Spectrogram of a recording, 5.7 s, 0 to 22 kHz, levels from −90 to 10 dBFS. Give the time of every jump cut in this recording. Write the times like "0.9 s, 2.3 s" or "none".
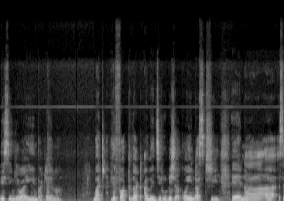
none

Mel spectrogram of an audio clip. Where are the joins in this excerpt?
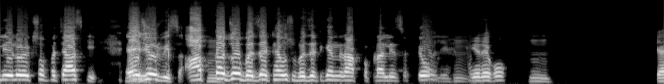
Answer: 4.5 s

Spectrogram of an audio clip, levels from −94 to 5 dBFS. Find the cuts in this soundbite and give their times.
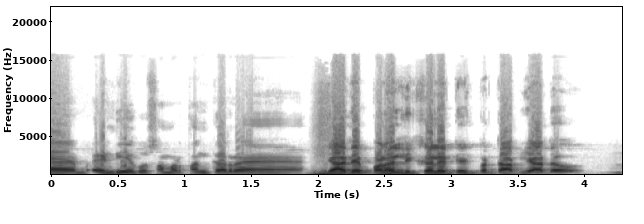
1.9 s

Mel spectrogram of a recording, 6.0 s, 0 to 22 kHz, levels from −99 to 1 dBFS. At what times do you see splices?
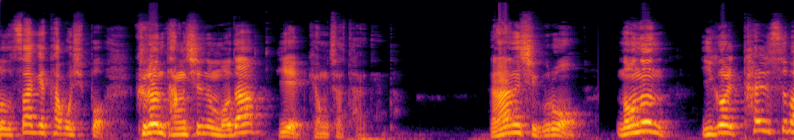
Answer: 4.5 s

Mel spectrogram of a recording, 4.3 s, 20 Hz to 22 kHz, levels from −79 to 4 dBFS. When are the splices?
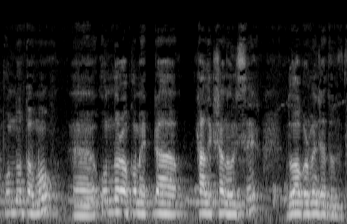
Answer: none

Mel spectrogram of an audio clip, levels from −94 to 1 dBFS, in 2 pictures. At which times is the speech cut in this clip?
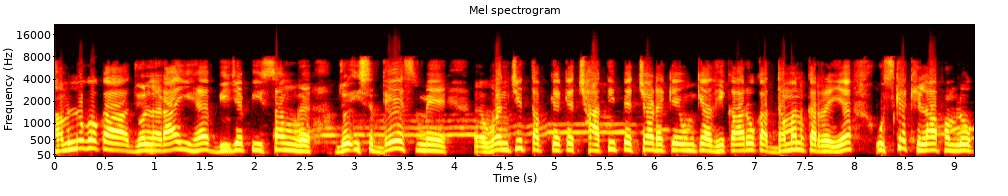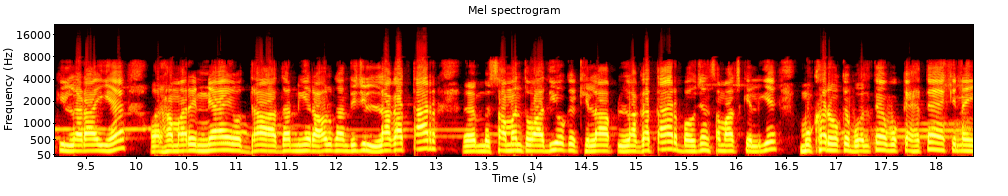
none

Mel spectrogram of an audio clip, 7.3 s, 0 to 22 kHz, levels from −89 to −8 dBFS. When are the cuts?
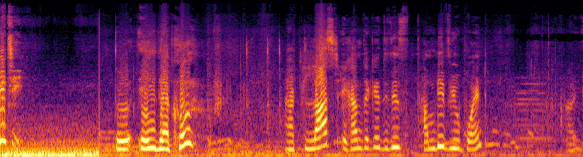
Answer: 1.2 s

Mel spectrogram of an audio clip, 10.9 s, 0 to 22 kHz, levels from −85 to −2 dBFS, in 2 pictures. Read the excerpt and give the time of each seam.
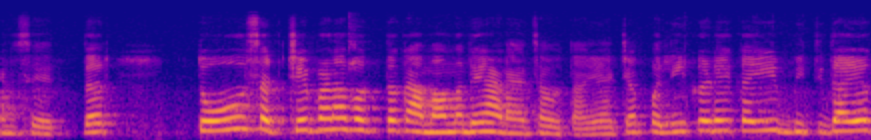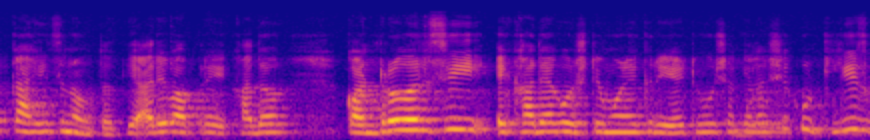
none

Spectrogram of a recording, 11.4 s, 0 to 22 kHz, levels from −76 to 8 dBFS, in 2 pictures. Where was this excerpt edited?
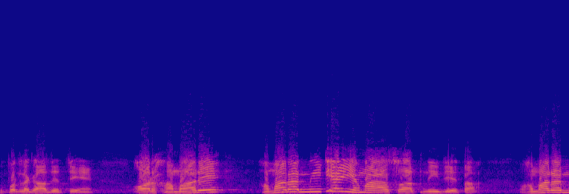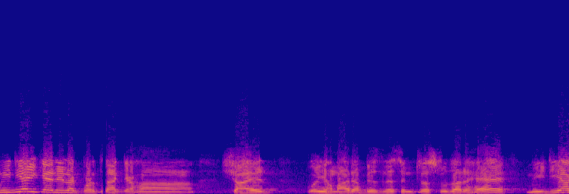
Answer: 10.1 s

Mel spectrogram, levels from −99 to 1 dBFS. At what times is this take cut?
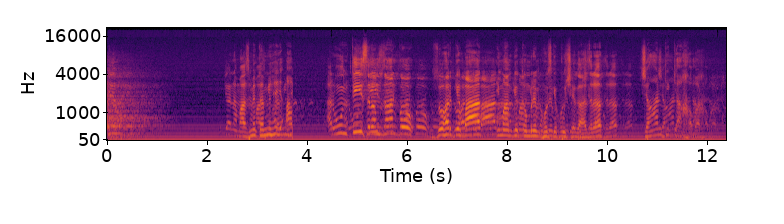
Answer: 3.8 s

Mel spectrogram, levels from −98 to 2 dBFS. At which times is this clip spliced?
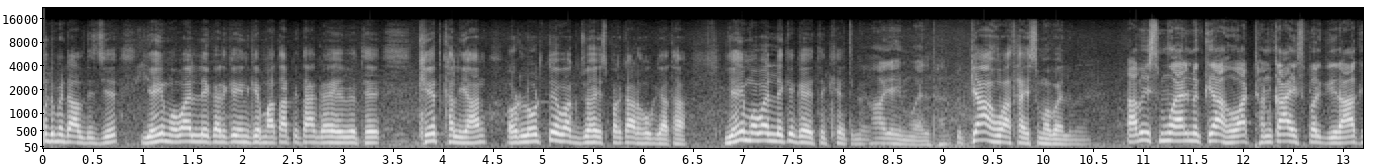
none

